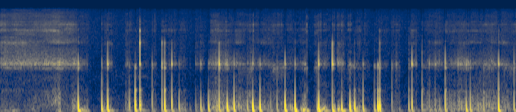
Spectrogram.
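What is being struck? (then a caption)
Wooden slice with bark edge. A palm-sized slice of solid natural wood with its bark edge still on is scratched and rubbed across its cut face by long nails and fingertips. A soft, steady rubbing opens the clip, then gives way to many quick, dry scratch strokes with a low, thumpy body and a faint bright edge. The strokes come in an uneven, busy rhythm, each one short and clipped with almost no ring.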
